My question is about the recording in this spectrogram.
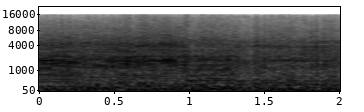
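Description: Ducati Panigale V4 SP's 1103 cc V4 engine under hard acceleration on the Stage 2 ECU flash. Its rising note drops right at the start as it shifts up, then it pulls on beneath a heavy rush of wind on the microphone.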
